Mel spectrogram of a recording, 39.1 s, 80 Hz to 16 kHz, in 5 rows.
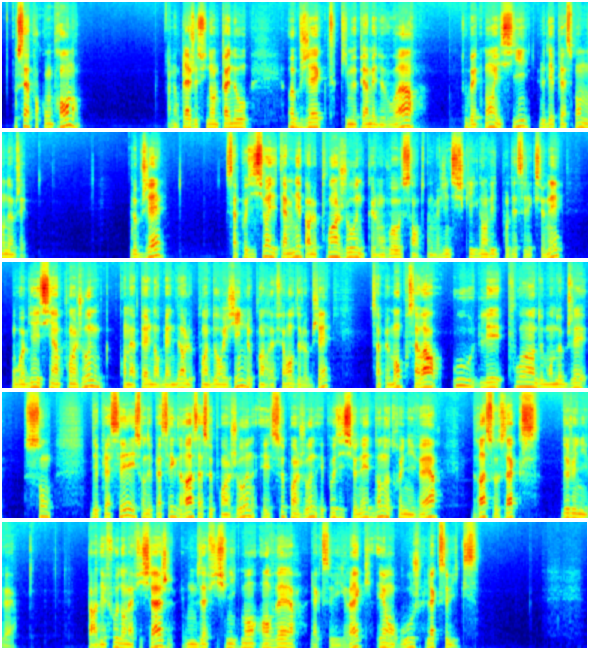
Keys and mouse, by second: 8.0-9.5 drag, 13.7 click.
